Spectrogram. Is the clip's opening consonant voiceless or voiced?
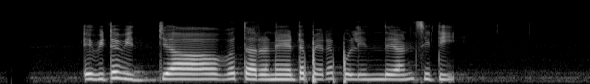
voiced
